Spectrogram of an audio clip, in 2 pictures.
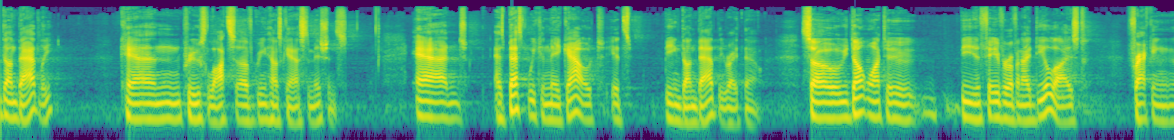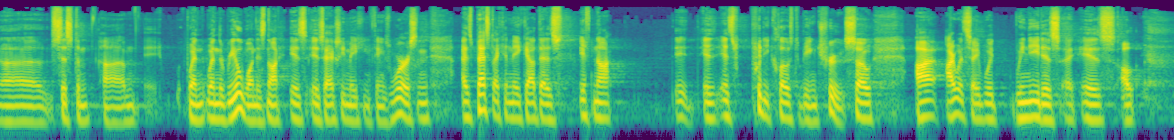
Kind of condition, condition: setting, live audience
